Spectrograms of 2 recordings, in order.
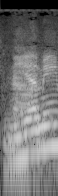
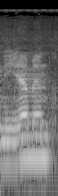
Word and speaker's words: Niemi: And in NHL11, they don't know how to pronounce his name. They call him Niemen, and we don't want that mispronunciation on our roster. I clearly lost on the enunciation of Finnish last names.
